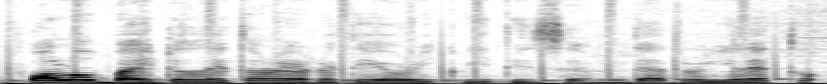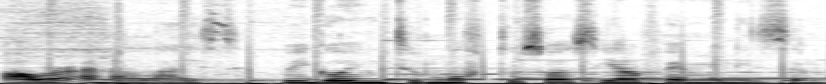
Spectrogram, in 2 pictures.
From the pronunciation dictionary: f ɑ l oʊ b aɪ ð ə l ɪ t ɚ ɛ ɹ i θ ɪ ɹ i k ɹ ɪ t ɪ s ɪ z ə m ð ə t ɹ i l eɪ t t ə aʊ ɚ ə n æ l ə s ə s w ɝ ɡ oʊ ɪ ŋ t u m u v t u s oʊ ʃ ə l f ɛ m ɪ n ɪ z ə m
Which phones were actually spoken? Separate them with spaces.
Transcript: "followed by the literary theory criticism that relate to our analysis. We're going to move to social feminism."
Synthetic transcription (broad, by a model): f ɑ l oʊ b aɪ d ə l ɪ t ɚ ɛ ɹ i t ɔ ɹ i k ɹ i t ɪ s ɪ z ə m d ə t ɹ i l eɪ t t aʊ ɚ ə n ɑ l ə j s w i ɡ oʊ ɪ ŋ t u m u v t u s oʊ s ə l f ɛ m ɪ n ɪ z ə m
